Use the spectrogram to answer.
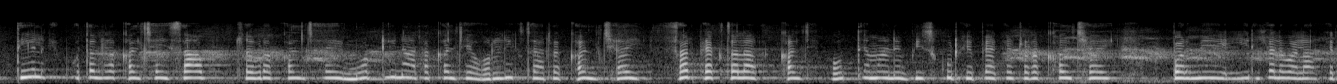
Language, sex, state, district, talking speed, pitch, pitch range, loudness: Maithili, female, Bihar, Samastipur, 150 wpm, 290 Hz, 280-300 Hz, -18 LUFS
